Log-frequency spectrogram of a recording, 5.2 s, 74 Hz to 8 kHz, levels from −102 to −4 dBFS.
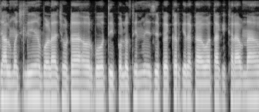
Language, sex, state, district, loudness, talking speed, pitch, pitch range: Hindi, male, Chhattisgarh, Kabirdham, -18 LUFS, 230 wpm, 125 Hz, 120-125 Hz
